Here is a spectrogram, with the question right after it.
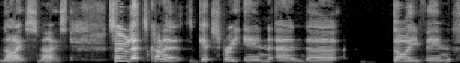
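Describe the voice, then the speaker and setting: At a very slow pace, a woman uses lively intonation in a fairly high pitch, with long, frequent pauses. The recording is very clean, and the background is silent. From England, London. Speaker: interview host. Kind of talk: interview.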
